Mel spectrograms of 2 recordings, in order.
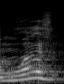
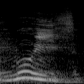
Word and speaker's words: Moïse: On dit pas Moise, on dit Moïse.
